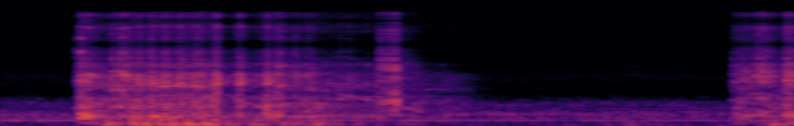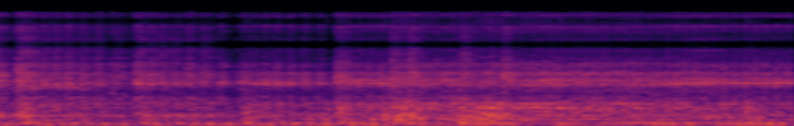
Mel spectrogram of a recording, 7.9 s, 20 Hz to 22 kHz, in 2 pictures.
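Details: Honda Odyssey FL350 after carburetor cleaning (clogged main and slow jets), first start: brief cranking and a stumble, then catches and settles into a steady, rough-edged idle; needs more work.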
